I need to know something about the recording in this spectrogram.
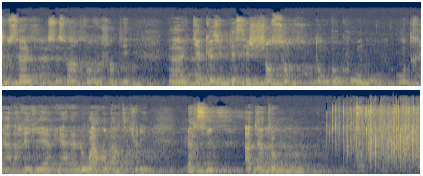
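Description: A performer plays music on a distant stage.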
